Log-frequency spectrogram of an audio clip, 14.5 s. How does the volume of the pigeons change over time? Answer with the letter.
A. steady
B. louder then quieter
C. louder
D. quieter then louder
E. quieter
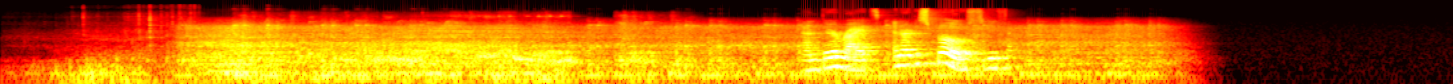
C.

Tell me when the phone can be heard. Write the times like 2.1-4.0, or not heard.
not heard.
